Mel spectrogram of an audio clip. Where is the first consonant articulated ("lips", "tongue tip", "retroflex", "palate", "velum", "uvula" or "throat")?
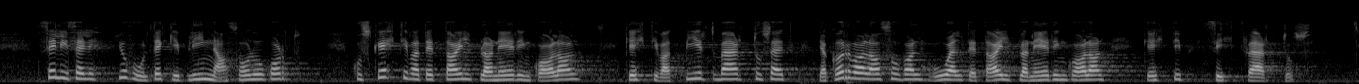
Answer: tongue tip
